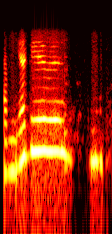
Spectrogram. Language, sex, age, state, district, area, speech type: Sanskrit, female, 45-60, Rajasthan, Jaipur, rural, conversation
